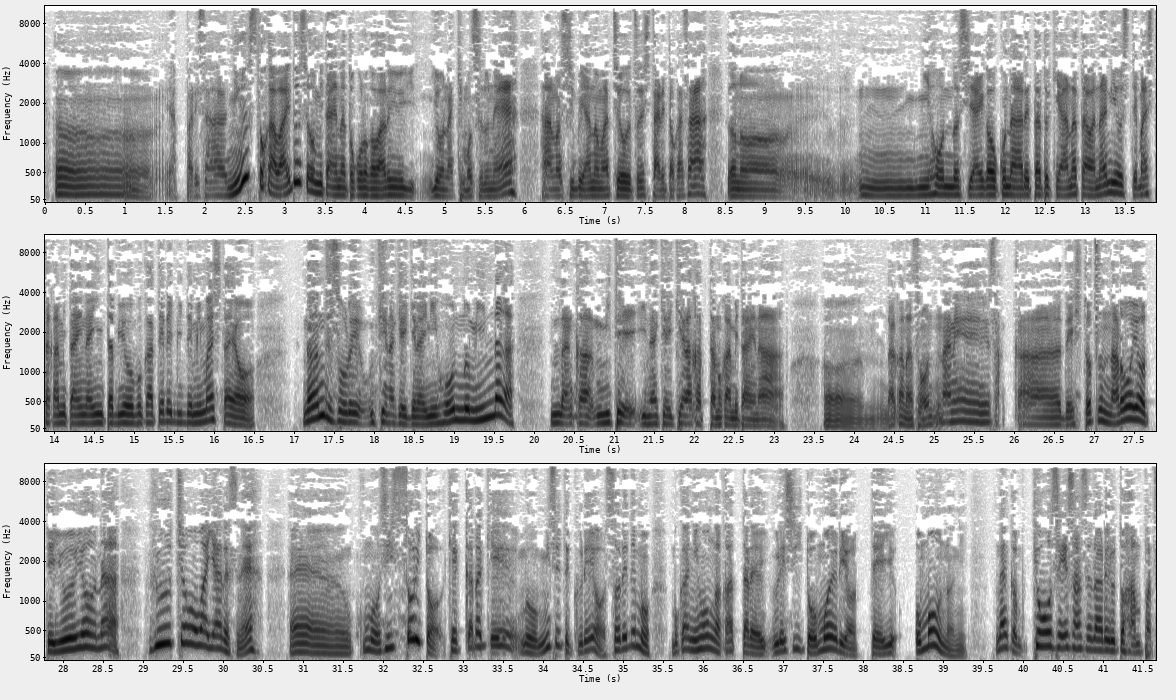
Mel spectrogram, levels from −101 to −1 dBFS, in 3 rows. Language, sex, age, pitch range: Japanese, male, 40-59, 125-195 Hz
